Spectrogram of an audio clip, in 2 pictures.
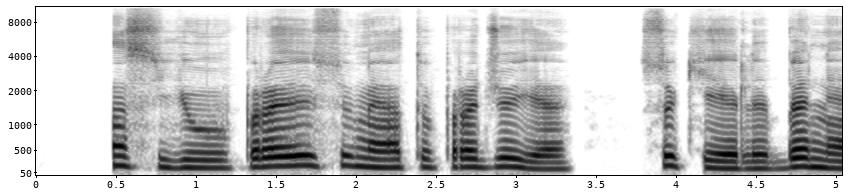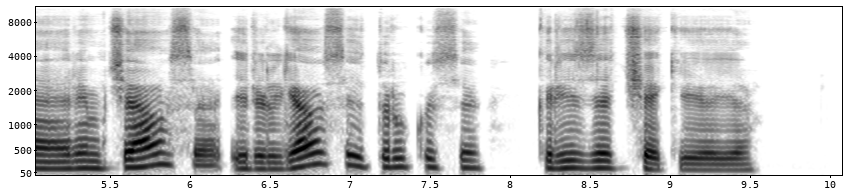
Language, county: Lithuanian, Klaipėda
